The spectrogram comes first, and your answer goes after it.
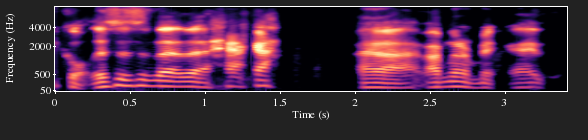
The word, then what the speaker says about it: haka: this is the the hacka uh I'm gonna the new zealanders pronounce it like hacka like a hacker the challenge of the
